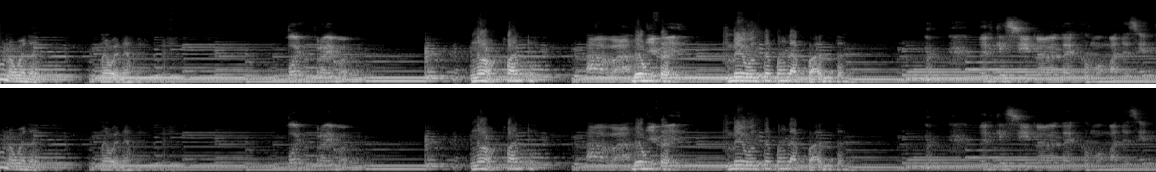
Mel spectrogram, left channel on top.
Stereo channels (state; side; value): quieter; right; 8.7 dB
